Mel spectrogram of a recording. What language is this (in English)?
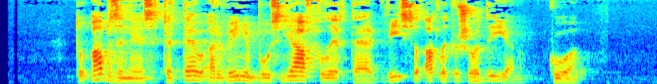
Latvian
